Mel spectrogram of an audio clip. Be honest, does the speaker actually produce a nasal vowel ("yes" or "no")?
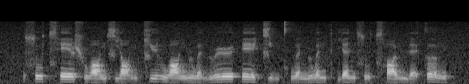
no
